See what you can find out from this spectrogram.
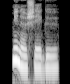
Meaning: of or relating to quality
- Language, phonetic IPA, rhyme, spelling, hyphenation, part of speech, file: Hungarian, [ˈminøːʃeːɡyː], -ɡyː, minőségű, mi‧nő‧sé‧gű, adjective, Hu-minőségű.ogg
